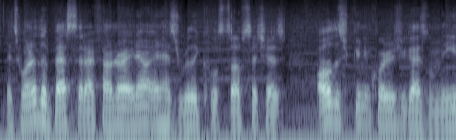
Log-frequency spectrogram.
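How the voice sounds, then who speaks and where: Music in the background behind a man's medium-pitched voice. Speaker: tech YouTuber. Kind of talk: screen-recorded tech tutorial. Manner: monotone.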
